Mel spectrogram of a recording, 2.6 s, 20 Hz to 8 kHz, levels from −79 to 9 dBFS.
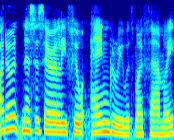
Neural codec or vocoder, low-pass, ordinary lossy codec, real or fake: codec, 16 kHz, 2 kbps, X-Codec, HuBERT features, trained on LibriSpeech; 7.2 kHz; MP3, 48 kbps; fake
